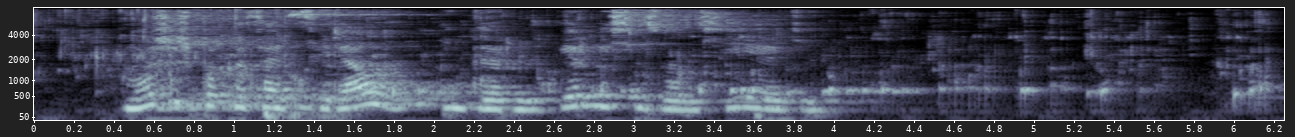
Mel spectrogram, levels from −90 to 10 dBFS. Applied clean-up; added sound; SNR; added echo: classical method WPE with log-MMSE.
